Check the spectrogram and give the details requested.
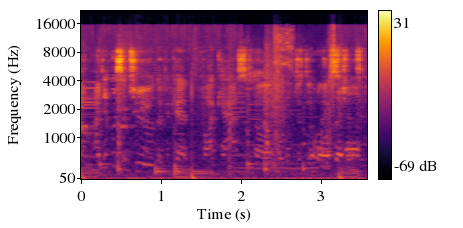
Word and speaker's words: Paquette: Yes, Paquette.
